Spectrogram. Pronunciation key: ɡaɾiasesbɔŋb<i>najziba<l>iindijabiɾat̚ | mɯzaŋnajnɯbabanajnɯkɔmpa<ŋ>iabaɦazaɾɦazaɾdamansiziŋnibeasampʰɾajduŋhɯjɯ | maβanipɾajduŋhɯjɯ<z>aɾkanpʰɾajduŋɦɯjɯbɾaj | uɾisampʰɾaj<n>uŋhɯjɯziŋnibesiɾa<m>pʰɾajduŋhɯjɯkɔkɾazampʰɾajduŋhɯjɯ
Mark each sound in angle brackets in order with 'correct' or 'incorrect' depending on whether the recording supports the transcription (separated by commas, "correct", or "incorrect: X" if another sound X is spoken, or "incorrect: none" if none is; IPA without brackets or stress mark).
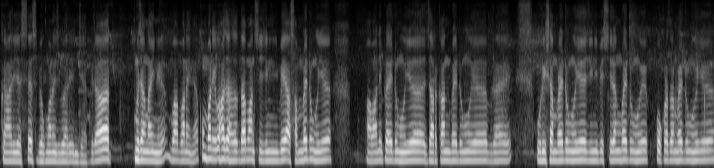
incorrect: a, incorrect: ɾ, incorrect: n, correct, incorrect: d, incorrect: ŋ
